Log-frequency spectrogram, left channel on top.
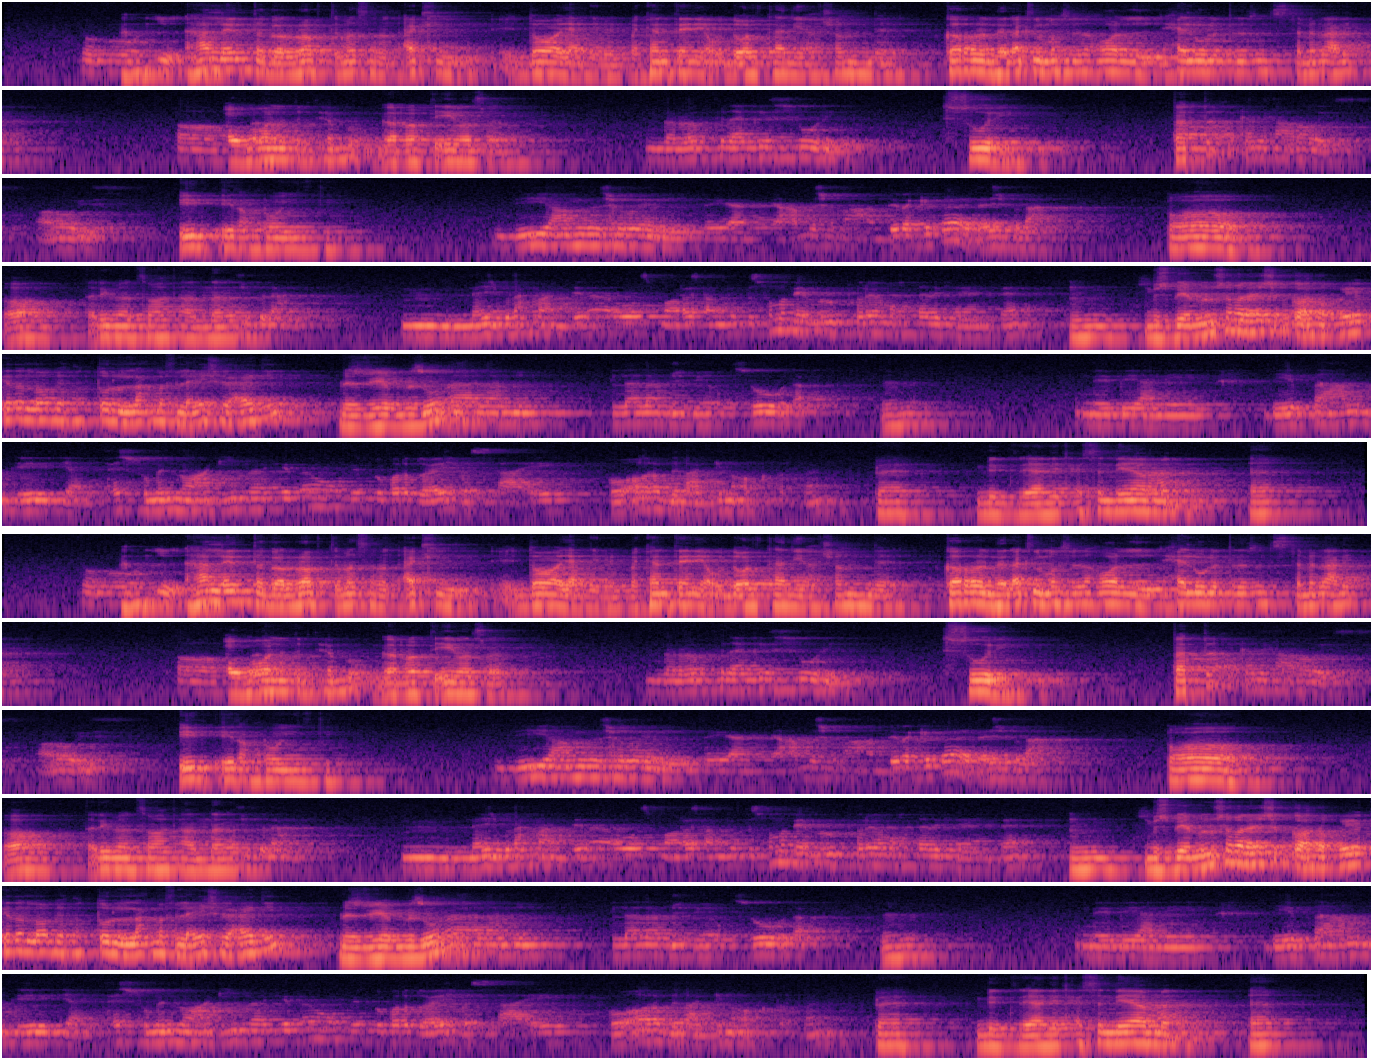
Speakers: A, on the left (about 65°); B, on the right (about 75°).
A: أوه.
B: هل هل أنت جربت مثلا أكل دول يعني من مكان تاني أو دول تانية عشان تقرر إن الأكل المصري ده هو الحلو اللي أنت لازم تستمر عليه
A: اه
B: أو هو
A: جربت
B: اللي أنت بتحبه جربت إيه مثلا
A: جربت الاكل السوري
B: سوري فتة
A: اه اكلت عرايس عرايس
B: إيه إيه العرايس دي
A: دي عامله شبه ال... يعني عامله شبه عندنا كده العيش بلحمه
B: آه آه تقريبا سمعت عنها
A: العيش بلحمه مم، نعيش باللحمة عندنا هو اسمه عرايس عندهم بس هما بيعملوه بطريقة مختلفة يعني فاهم
B: مم. مش بيعملوه شبه العيش الكهربية
A: وج-
B: كده اللي هو بيحطوا اللحمة في العيش العادي مش بيخبزوها
A: لا لا مش لا لا مش بيخبزوه لا
B: مم.
A: م- بي- يعني بيبقى عامل ايه يعني تحسه منه عجينة كده ومنه برضه عيش بس ع- ايه هو أقرب للعجينة أكتر فاهم
B: فاهم. بت- يعني تحس ان هي
A: وساعات
B: م-
A: يعني
B: آه.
